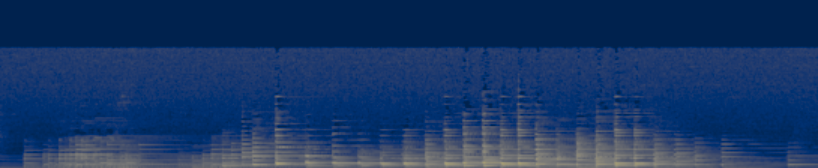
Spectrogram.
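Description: Steinway grand piano played solo as a slow introduction. Held chords build, from about three seconds in, into a steady run of notes, loudest around six to eight seconds in, then easing off.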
